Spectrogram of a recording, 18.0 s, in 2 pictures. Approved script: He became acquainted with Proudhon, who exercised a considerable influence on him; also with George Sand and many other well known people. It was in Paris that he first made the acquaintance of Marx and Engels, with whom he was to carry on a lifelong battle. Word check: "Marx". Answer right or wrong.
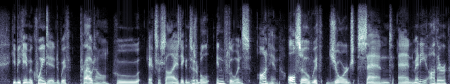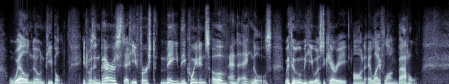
wrong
